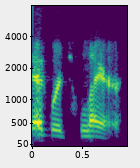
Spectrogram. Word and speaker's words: Edwards-Helaire: I believe it's Clyde Edwards-Helaire, but like hilarious.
